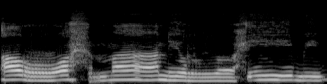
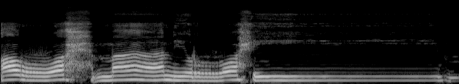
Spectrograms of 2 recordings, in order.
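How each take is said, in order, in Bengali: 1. শেষ শব্দটি ছোট 'ই' স্বরে শেষ হয়। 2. শেষ শব্দটি 'ম' দিয়ে শেষ হয়, আর তার আগে একটু টানা স্বর থাকে। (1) "মিম জেরে মি" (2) "এক জের হরকতে ওয়াকফ, সাকিন করিয়া পড়িতে হয়।"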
